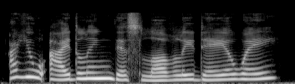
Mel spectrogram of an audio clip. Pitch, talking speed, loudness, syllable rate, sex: 240 Hz, 140 wpm, -13 LUFS, 4.6 syllables/s, female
